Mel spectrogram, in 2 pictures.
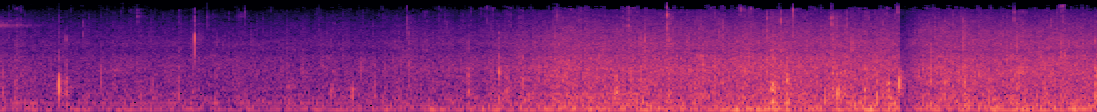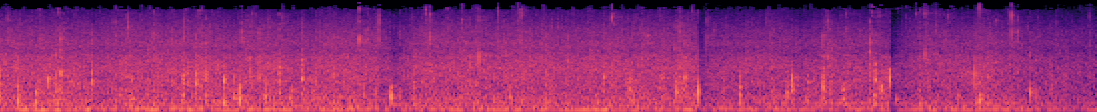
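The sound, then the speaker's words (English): Steady rain patters on a hard surface, a dense continuous hiss of drops with occasional sharper individual taps, building slightly after the first couple of seconds and staying even. “Hello and welcome to this guided sleep talk down meditation with rain sounds.”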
